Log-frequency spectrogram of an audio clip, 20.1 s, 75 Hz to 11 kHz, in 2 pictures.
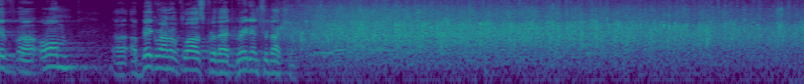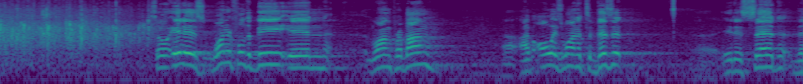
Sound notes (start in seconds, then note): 9.6 applause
